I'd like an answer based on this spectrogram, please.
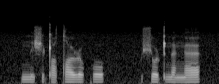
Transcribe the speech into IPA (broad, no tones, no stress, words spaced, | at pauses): n̪iʃəʈu tˤuɭoko | ʃoʈn̪æ ŋæ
